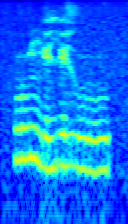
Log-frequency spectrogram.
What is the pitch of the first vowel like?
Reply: high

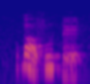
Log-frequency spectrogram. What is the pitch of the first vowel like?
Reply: falling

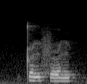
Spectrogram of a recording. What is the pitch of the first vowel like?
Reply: high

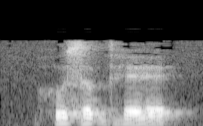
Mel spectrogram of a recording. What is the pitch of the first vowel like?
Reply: low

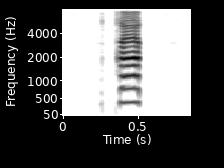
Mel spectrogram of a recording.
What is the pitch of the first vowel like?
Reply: falling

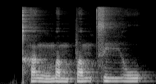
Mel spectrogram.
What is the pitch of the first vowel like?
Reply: low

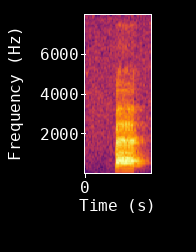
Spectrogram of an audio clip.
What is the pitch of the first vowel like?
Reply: high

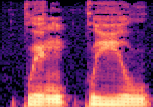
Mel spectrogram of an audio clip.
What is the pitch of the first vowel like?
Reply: low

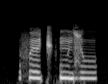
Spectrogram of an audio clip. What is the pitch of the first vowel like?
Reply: high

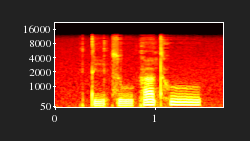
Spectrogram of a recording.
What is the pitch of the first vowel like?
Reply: low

